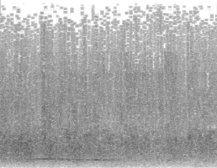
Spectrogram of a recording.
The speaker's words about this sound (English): He's wisely letting the applause die down before he speaks.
